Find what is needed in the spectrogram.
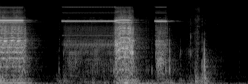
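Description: Small powered screwdriver whirring in several short bursts as it drives a screw to fasten a switch-and-outlet panel's frame onto an ammo can lid.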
